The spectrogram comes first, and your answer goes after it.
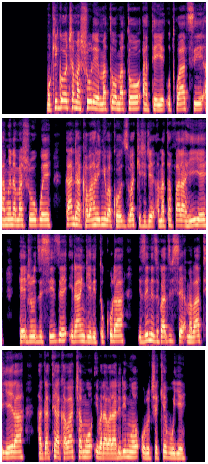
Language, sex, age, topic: Rundi, male, 36-49, education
